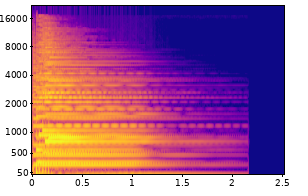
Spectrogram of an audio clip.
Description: A sharp Major 13th, Guitar Standard; A#M13; strummed; JGuitar

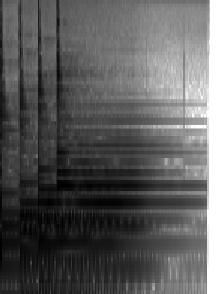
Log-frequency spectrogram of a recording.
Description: E-Minor, Bass; arpeggiated; JGuitar

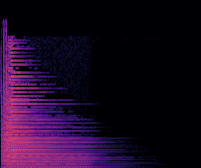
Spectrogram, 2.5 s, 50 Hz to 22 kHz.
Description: B Major Add 9th B down Guitar Open F, Badd9 chord; strummed; JGuitar

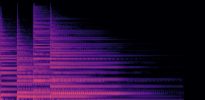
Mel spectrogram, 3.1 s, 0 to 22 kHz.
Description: D sharp 7th Flat 5th, Guitar; D#7b5; arpeggiated; 12,11,10,11,x,x; 4A,4E,5A,5D,5Gsharp,6Csharp; chord shape

